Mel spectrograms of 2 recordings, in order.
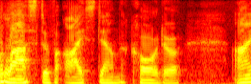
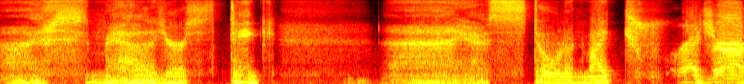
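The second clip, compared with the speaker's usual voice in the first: very slow, creaky, rough, swooping dragon voice. Voicing a dragon that lands and sniffs out fleeing players: dragon voice. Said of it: "you hear it go".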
